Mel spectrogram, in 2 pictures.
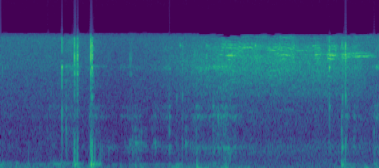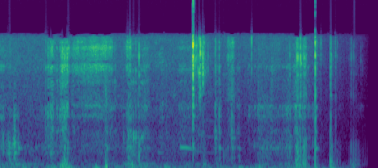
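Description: Inside a car's cabin in slow traffic: low road and engine rumble with scattered clicks and knocks. The sound cuts off suddenly near the end.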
